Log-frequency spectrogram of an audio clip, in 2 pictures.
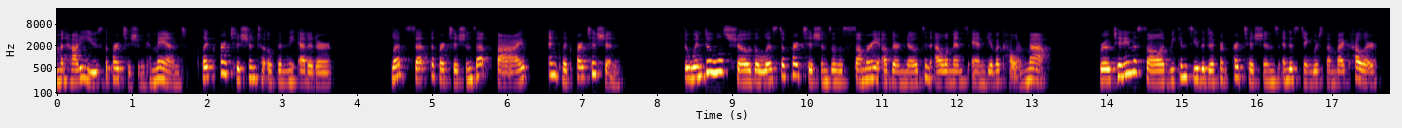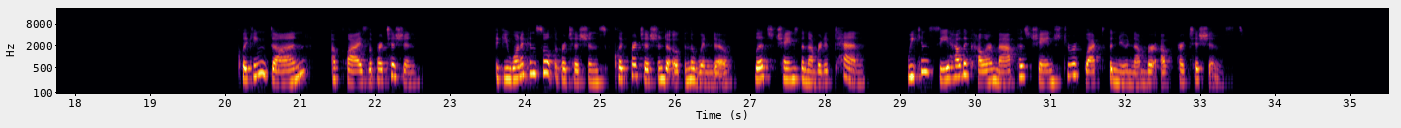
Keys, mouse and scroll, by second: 2.3 click, 3.6-4.1 drag, 5.2 click, 5.5 click, 5.8 click, 6.2 click, 7.9 click, 15.4 ctrl+middle click, 18.3-18.7 ctrl+scroll up 3, 19.0-20.1 ctrl+middle drag, 22.2 click, 23.8 click, 24.7 click, 25.9 click, 26.6 click, 26.9 click, 27.0 click, 27.3 click, 28.0 click, 35.0 click.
